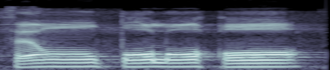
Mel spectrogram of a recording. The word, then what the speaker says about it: فانطلق: فانطلق هكذا، فانطلق فانطلق. وغلظ ورش فتح لام لصادها أو الطاي أو للظاء قبل تنزلا إذا فتحت أو سكنت كصلاتهم.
